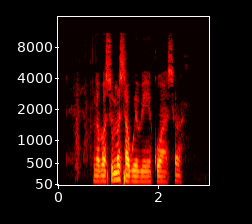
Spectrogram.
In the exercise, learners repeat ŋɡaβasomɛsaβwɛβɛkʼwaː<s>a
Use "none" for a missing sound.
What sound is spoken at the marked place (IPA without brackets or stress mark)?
s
